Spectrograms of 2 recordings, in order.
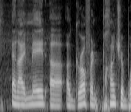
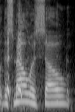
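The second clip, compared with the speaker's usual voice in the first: ordinary talk, nothing marked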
